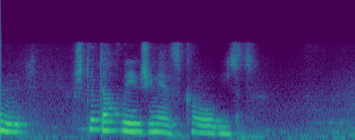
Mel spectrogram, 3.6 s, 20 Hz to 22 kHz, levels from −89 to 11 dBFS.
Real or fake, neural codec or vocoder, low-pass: fake; codec, 16 kHz, 0.5 kbps, X-Codec, HuBERT features, trained on general audio; 7.2 kHz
